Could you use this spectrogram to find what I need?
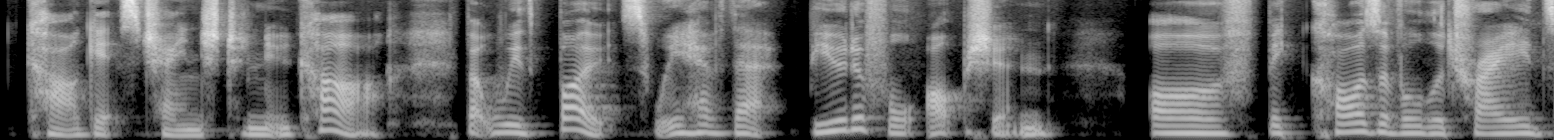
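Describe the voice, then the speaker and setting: A woman with an Australian accent speaks at a moderate pace in a very deep, low pitch with ordinary pitch variation, on a very clean recording with a silent background. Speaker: podcast host, marina owner. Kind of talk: interview conversation.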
